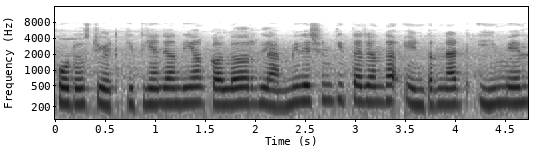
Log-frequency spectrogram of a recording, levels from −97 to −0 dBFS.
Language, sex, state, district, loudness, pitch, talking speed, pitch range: Punjabi, female, Punjab, Kapurthala, -17 LUFS, 230 Hz, 125 wpm, 225-245 Hz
